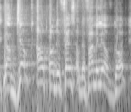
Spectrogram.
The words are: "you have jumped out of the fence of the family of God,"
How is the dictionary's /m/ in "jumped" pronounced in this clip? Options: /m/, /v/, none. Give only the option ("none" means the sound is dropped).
none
